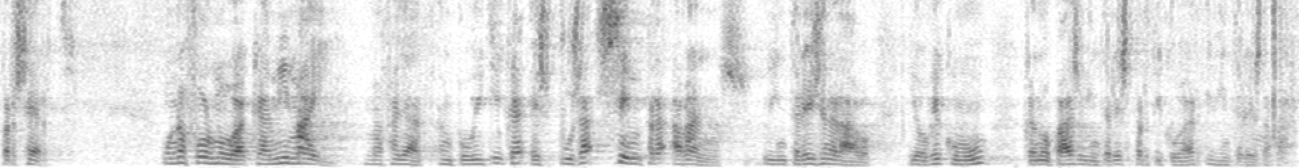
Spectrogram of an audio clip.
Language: Catalan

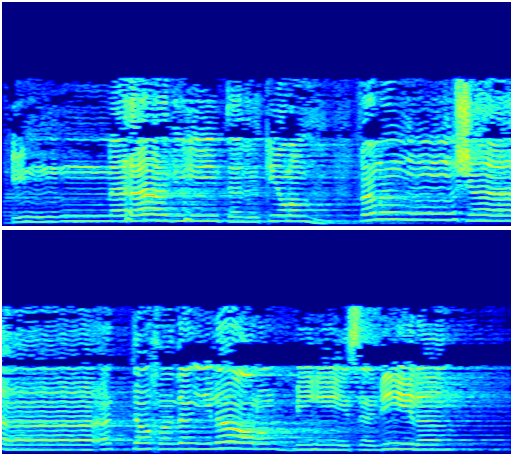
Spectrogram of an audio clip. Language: Arabic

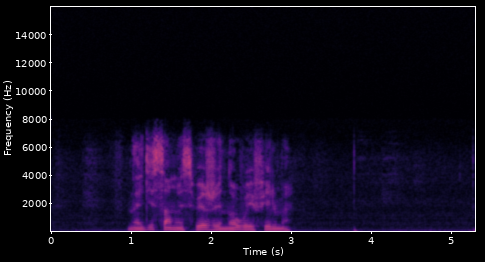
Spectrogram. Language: Russian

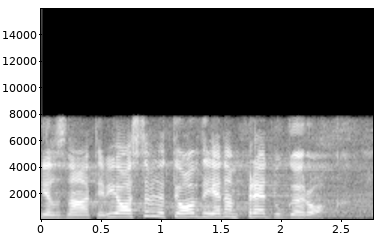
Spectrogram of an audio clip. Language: Serbian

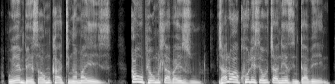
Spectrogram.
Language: North Ndebele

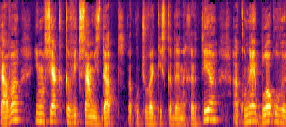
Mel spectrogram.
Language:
Bulgarian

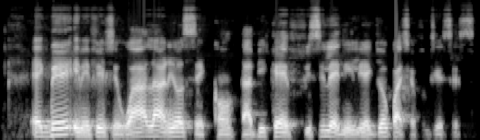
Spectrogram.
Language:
Yoruba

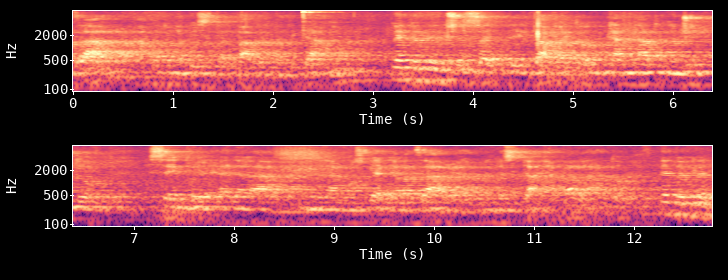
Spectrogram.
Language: Italian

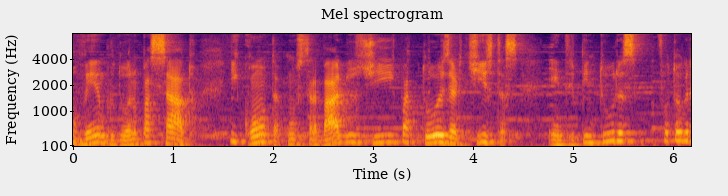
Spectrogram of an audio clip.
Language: Portuguese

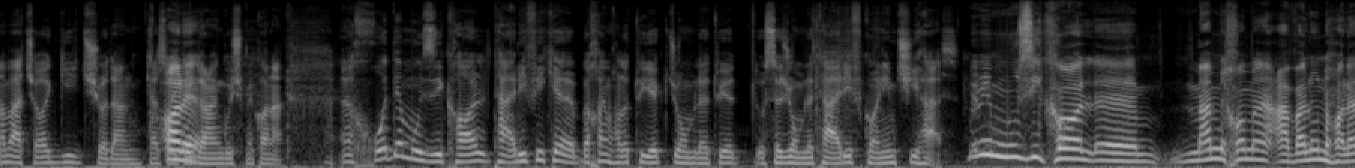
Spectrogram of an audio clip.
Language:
Persian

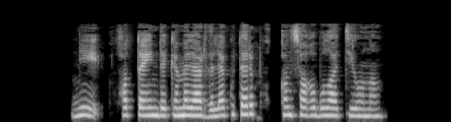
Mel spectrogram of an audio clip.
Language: Bashkir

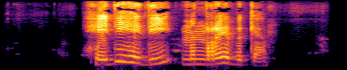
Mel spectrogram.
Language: Kurdish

